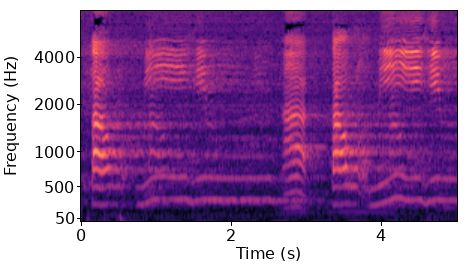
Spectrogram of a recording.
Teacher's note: Jadi kita harus mingkem dulu ke huruf ba. Mimnya mingkem ke huruf ba. Nah, bibir kita dinaikkan sedikit. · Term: ikhfa syafawi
